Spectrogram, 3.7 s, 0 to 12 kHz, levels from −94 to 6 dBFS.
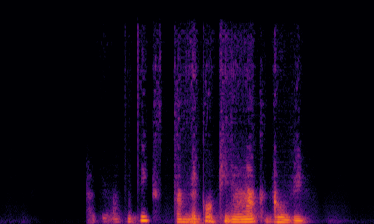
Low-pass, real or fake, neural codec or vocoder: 10.8 kHz; fake; codec, 44.1 kHz, 0.9 kbps, DAC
